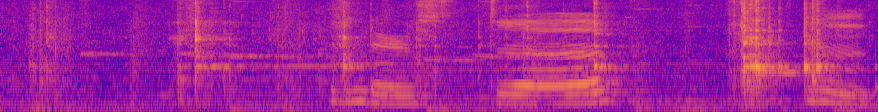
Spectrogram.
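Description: Light clicks and clatter of small plastic toy pieces being handled, with a sharper click just before the end. A child's voice hums or vocalises briefly twice in the middle.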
